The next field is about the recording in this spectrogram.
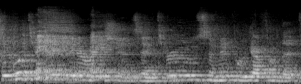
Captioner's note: coughing drowns out speech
